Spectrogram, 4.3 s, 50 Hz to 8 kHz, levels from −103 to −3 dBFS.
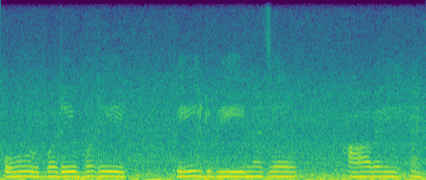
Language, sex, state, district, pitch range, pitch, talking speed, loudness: Hindi, female, Haryana, Rohtak, 105-110 Hz, 110 Hz, 125 wpm, -12 LUFS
